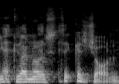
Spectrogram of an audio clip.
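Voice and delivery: normal talking voice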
